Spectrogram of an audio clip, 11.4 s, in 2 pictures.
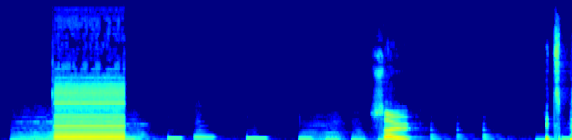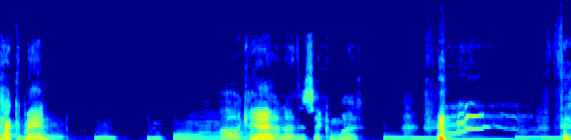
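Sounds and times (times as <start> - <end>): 
game-show buzzer: 0.5 - 1.3
speech: 3.7 - 4.2, 5.4 - 6.3, 7.9 - 9.4.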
